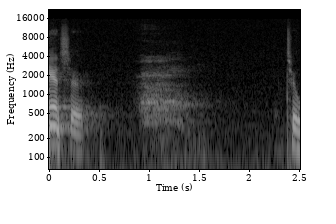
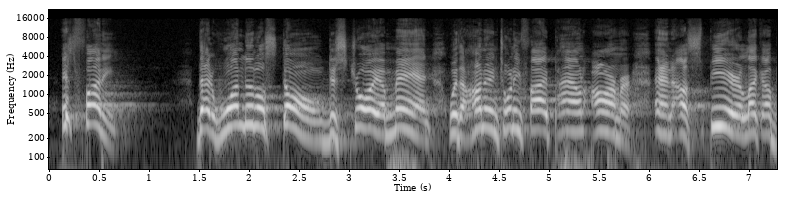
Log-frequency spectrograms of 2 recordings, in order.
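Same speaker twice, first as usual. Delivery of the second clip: louder, climbing sermon cadence; full-force preaching; 5 semitones higher, 7 dB louder than usual. Acted. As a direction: preach it out to the congregation, building.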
